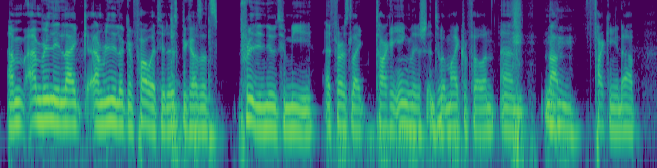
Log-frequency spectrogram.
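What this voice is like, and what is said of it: Slight German accent. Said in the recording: “has a little bit of an accent. ... welcome to you to the great country of Germany.”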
